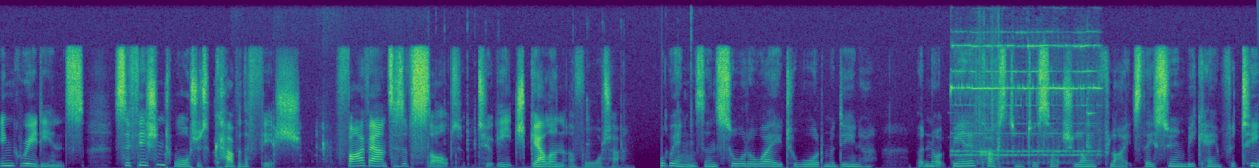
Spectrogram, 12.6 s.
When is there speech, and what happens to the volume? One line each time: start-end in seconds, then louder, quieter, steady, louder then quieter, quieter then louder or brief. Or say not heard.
0.0-12.5 steady.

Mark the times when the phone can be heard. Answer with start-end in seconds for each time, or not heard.
9.5-11.1.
